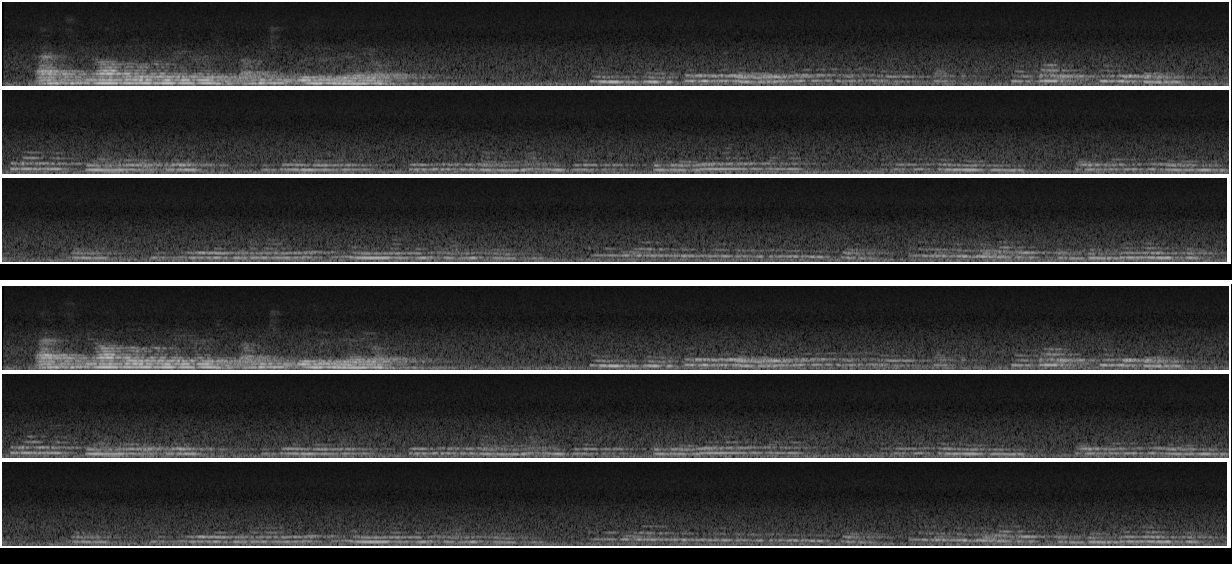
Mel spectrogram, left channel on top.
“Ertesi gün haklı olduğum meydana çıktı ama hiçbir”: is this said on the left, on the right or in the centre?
Left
